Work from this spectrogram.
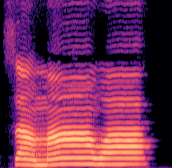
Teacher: खड़ा ज़बर को एक अलिफ के बराबर खींचकर पढ़ेंगे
